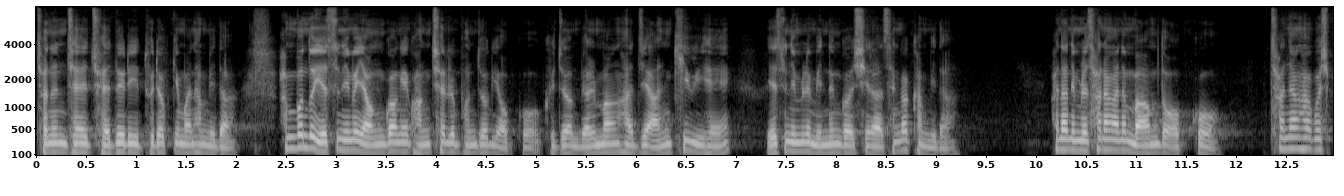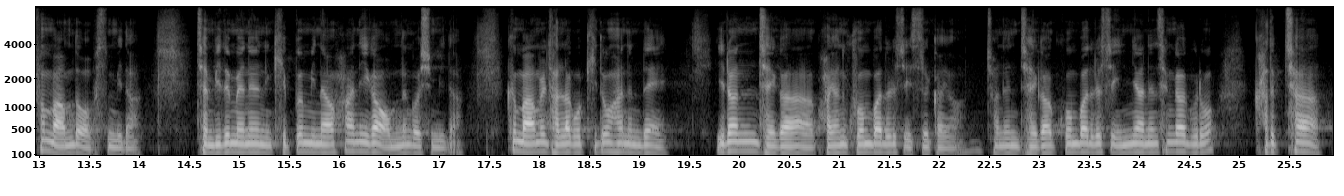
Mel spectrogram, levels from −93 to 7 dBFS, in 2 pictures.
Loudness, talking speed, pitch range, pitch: -25 LUFS, 335 characters per minute, 110-130 Hz, 120 Hz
